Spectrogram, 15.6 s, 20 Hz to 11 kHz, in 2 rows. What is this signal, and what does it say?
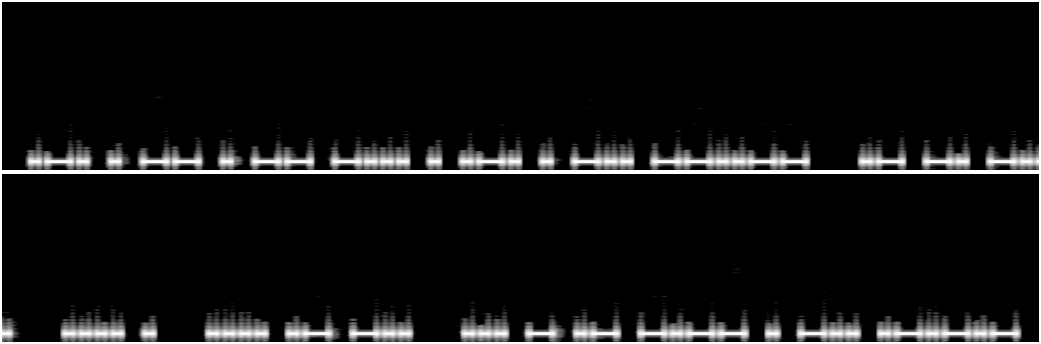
Morse code, heard as a keyed tone, about 20 wpm, 600 Hz. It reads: REMEMBERED, AND HE HAD STAYED.
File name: the old man and the sea / the old man and the sea part 1 20wpm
